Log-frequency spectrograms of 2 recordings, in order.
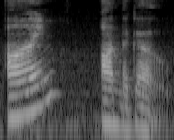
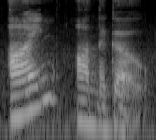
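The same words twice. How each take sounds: Both takes have the same delivery.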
